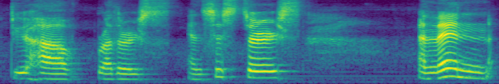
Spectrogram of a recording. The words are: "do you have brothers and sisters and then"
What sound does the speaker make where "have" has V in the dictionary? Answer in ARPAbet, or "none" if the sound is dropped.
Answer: V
